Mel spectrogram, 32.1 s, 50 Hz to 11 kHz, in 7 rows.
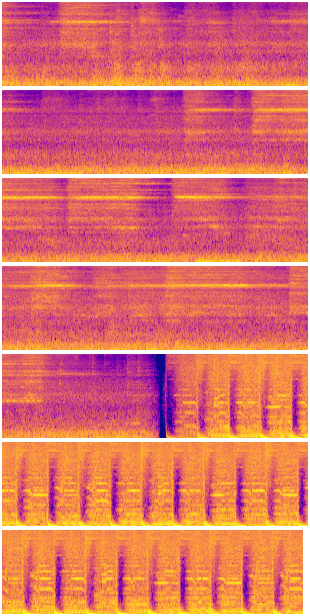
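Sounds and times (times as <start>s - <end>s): train wheels squealing: 0.0s - 20.5s
freight train rumbling past: 0.0s - 32.0s.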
